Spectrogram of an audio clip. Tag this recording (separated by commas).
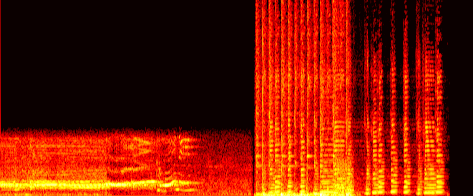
Music, Speech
